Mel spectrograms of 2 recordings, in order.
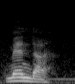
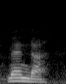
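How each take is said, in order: The two takes are said the same way.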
